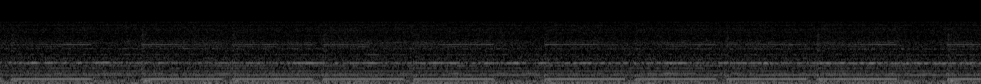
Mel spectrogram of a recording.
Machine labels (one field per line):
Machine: slide rail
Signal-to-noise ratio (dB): 0 dB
